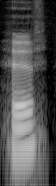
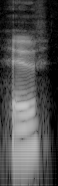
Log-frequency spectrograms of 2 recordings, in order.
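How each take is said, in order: First: The final V sound is weak and faint. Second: The final V sound is weak and faint.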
